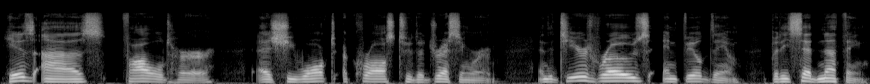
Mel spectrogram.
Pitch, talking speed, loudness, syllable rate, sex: 125 Hz, 160 wpm, -19 LUFS, 4.1 syllables/s, male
